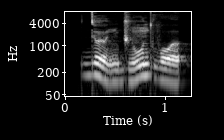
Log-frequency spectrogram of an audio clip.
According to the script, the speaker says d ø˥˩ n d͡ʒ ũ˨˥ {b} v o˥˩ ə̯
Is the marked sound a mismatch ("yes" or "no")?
yes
